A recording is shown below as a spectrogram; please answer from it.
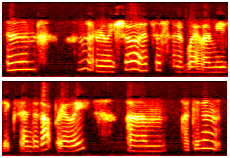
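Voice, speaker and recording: A woman's voice: a little high, measured pace, dry recording. A woman touring as a singer, talking over the phone in a casual interview, hesitant with many ums and restarts. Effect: heard over the phone. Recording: muffled dry phone line.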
